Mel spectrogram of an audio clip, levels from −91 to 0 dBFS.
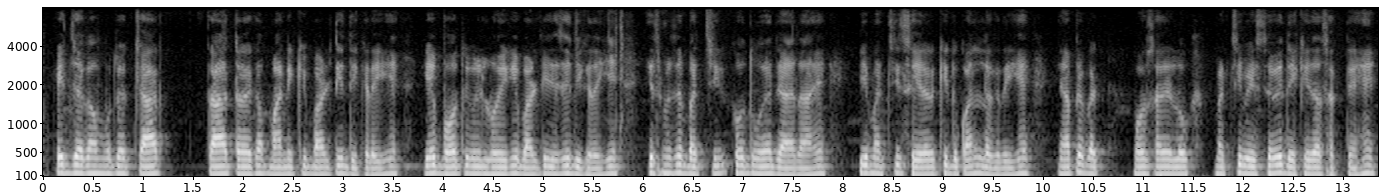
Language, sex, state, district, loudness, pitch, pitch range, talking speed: Hindi, male, Uttar Pradesh, Hamirpur, -17 LUFS, 125 Hz, 120-130 Hz, 240 wpm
